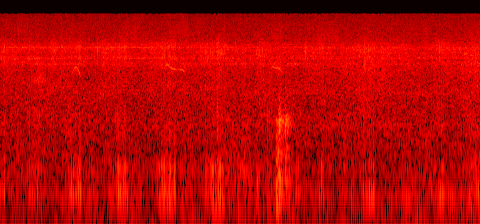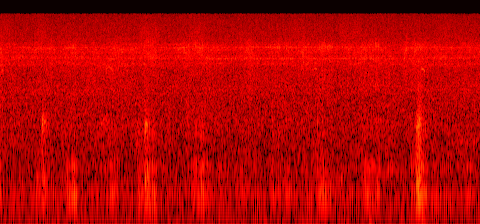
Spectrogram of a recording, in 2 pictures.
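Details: Tuxedo kitten Widget, a rescued little male, purring steadily as he is touched, a low continuous rumble swelling in soft pulses about once a second over faint room hiss.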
